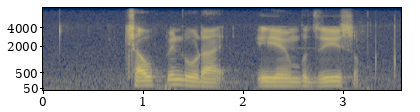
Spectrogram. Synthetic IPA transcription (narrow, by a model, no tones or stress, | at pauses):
t͡ʃʰauɸʼinduɺa | ijimbud͡ziːsɔ̰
